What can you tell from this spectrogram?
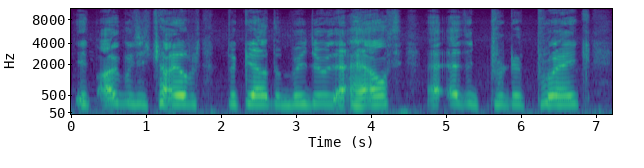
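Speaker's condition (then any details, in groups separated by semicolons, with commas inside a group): Cerebral palsy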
